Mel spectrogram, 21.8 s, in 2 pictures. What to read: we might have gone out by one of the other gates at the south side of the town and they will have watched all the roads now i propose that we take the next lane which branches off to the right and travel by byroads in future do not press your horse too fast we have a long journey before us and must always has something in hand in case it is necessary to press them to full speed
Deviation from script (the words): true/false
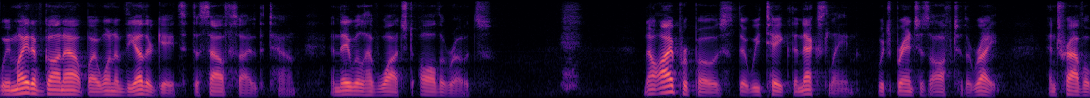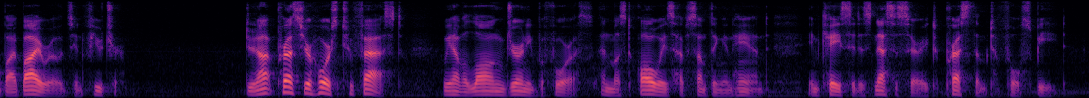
true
